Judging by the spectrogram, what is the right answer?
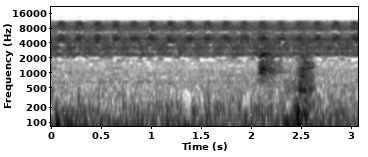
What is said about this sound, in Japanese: ほんまうるさいな、セミって。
